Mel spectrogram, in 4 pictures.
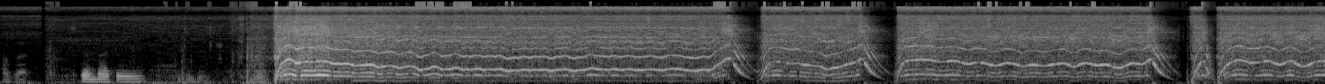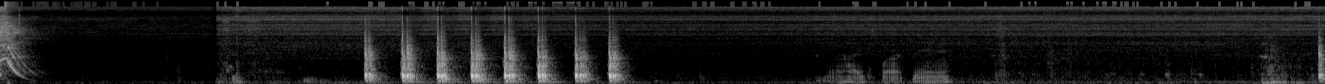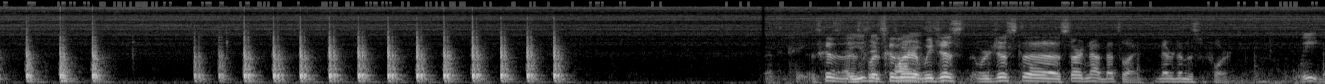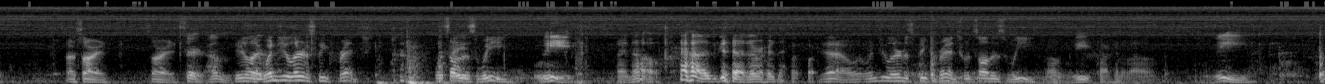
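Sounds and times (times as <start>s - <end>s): power tool motor whining: 1.8s - 13.8s.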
